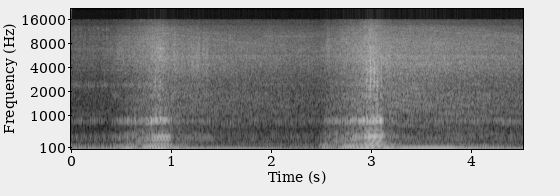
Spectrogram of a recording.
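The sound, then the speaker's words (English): A truck engine revs through a new Gen 6 Bold Performance exhaust, giving two deep, throaty surges that rise and fall over a steady low idle rumble. “Oh, I know that sound. Someone's out there starting my truck up. That's the sound of a giveaway. Well, yeah, that's my new exhaust, my Gen 6”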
